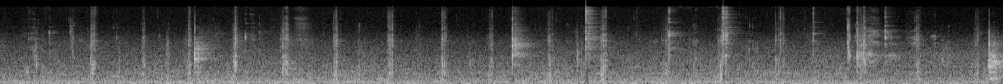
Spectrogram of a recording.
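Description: Metal spoon clinking against a small stainless-steel bowl as someone eats from it: a scatter of short, sharp clinks over a steady low hum.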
